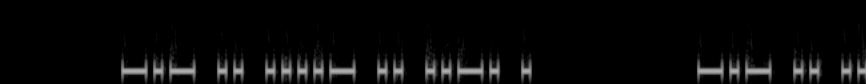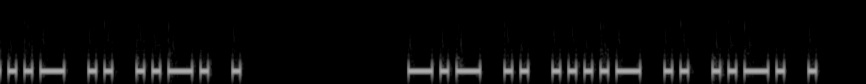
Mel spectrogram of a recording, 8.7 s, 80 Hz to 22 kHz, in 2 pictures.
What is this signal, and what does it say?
Morse code, heard as a keyed tone, about 29 wpm, 700 Hz. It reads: KI4IFE KI4IFE KI4IFE
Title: USA Call Signs - 6 Characters - Repeated 3x - 30wpm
